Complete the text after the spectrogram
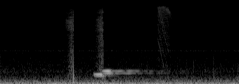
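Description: A short electronic chime rings as a task is completed.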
